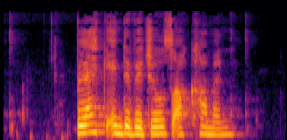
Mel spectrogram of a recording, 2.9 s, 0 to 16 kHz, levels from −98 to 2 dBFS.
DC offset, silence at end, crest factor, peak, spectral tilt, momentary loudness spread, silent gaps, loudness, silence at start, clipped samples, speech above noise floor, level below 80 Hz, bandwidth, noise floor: under 0.1%; 0.55 s; 14 dB; -2 dBFS; -7 dB/octave; 11 LU; none; -15 LUFS; 0.75 s; under 0.1%; 36 dB; -54 dBFS; 11 kHz; -50 dBFS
